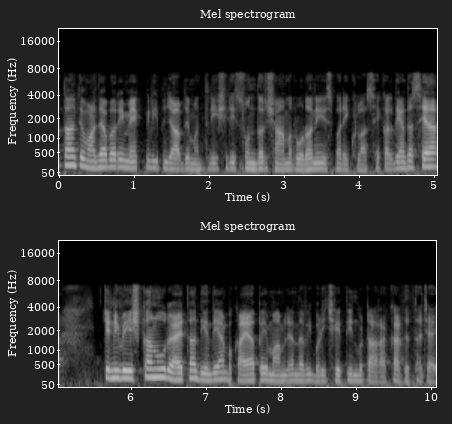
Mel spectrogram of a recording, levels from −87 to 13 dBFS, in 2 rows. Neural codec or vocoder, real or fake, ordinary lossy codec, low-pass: codec, 16 kHz, 2 kbps, X-Codec, HuBERT features, trained on LibriSpeech; fake; none; 7.2 kHz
